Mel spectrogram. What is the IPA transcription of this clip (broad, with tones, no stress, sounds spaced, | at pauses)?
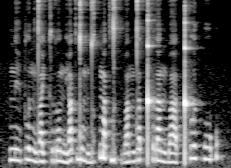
n iː˩˦ p l ɯ˨˩ ŋ d a˨˩ j k r o˨˩ n j a˥˩ k̚ d o˨˩ m d u˦˥ k̚ m a˦˥ k̚ d ɯ˨˩ k̚ b a˦˥ m d a˦˥ t̚ kʰ r a˧ n b aː˨˩ t̚ kʰ l ɯ˥˩ k̚ w u˦˥ ʔ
